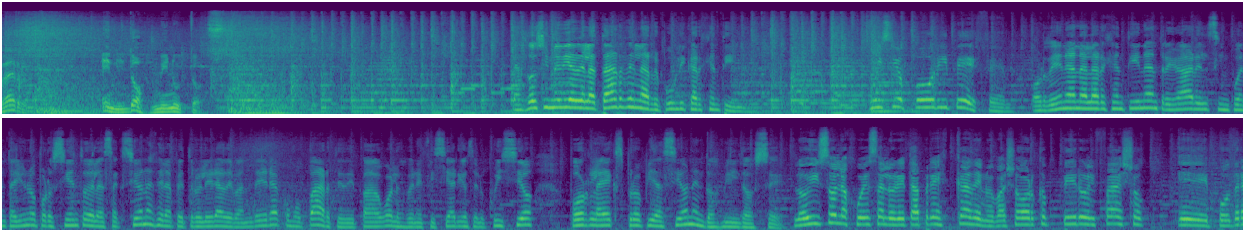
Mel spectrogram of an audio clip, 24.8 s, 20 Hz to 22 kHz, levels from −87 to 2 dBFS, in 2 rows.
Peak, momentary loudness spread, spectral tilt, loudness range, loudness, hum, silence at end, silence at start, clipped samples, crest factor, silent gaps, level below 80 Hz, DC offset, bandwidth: -6 dBFS; 9 LU; -4 dB/octave; 7 LU; -25 LUFS; none; 0 s; 0 s; under 0.1%; 20 dB; none; -44 dBFS; under 0.1%; 15.5 kHz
